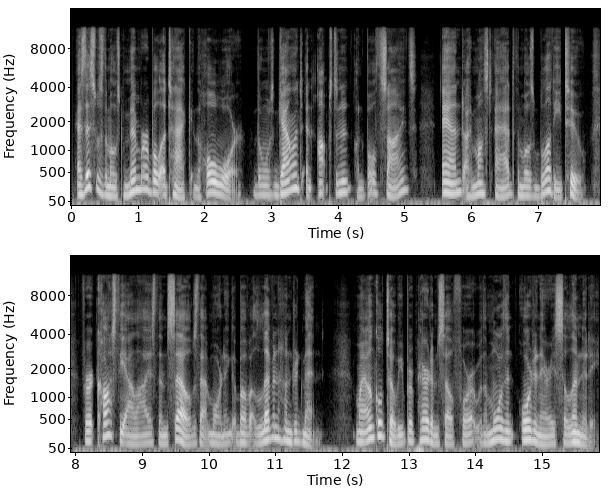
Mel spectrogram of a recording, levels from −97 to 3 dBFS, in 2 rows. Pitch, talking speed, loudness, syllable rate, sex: 135 Hz, 185 wpm, -19 LUFS, 5.8 syllables/s, male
